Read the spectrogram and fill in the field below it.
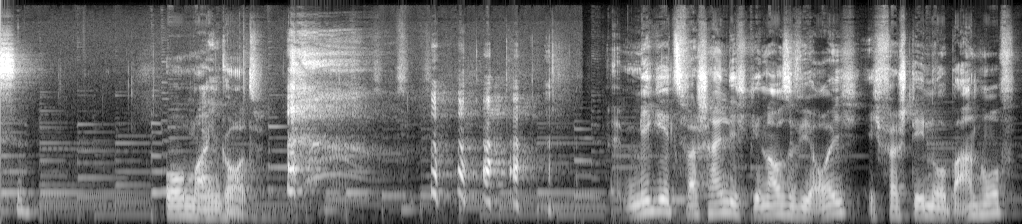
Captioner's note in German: gelächter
